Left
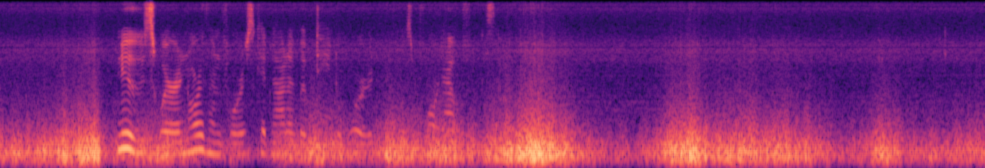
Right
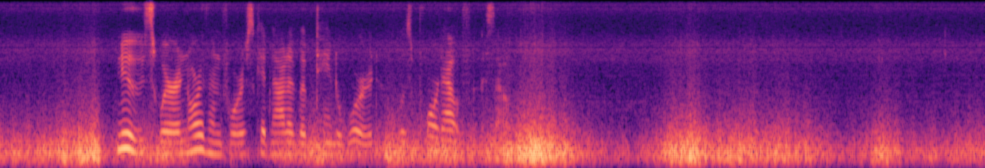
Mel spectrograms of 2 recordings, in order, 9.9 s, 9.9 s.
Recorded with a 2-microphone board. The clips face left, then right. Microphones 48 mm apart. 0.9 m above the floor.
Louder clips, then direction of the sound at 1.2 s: Right 3 dB; 25° right (ahead or behind).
